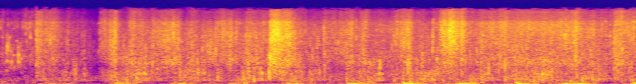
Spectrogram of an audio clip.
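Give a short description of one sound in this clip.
Footsteps crunch through dry fallen leaves.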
